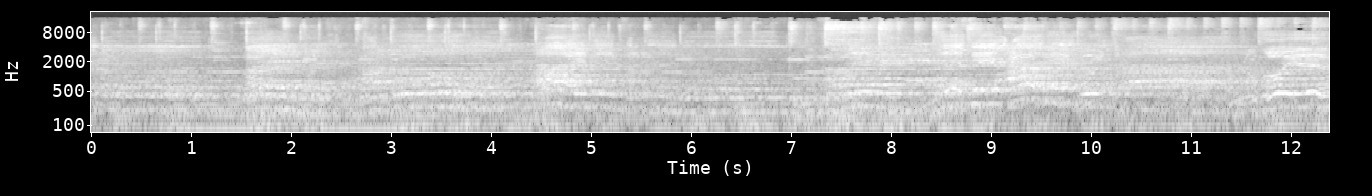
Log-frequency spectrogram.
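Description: A choir singing an Eritrean Catholic hymn (mezmur), the voices moving in sung phrases of a few seconds each.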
